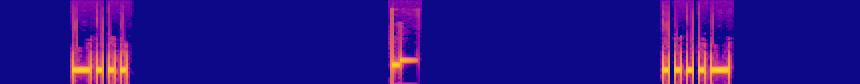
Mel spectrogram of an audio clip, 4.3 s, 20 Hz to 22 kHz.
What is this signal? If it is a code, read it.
Morse code, heard as a keyed tone, about 40 wpm, 700 Hz. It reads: B 4
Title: All Cut Numbers - 1-Digit 40wpm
